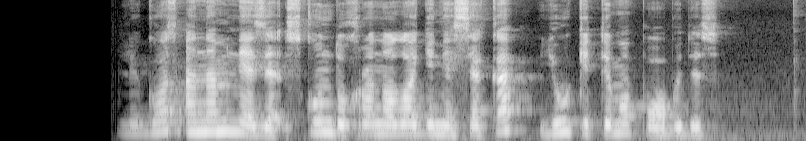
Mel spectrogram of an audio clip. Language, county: Lithuanian, Telšiai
